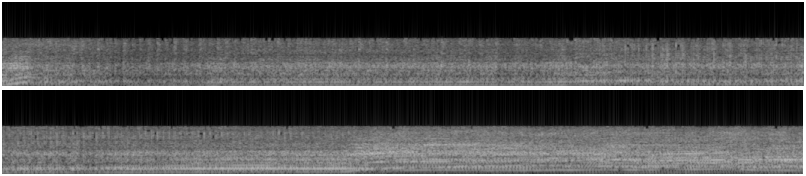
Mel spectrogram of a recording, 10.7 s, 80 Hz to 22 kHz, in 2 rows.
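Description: Two drag cars' V8 engines, one a 440 big-block Barracuda, running at the start line and then launching hard. About eight seconds in the engines rev up sharply, rising in pitch and getting louder as the cars accelerate away down the strip.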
